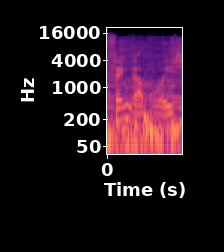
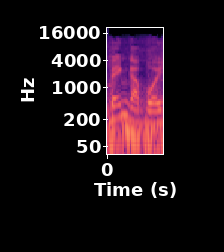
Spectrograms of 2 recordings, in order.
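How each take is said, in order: First: The name begins with a V sound. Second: The name begins with a B sound. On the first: The speaker calls it wrong. "niet de Venga Boys" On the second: The speaker calls it right. "Nu noemt het dus de Benga Boys"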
